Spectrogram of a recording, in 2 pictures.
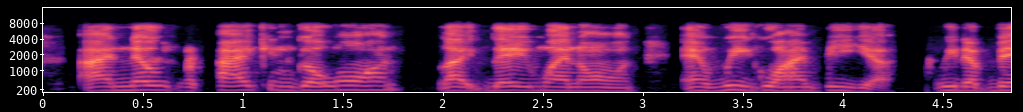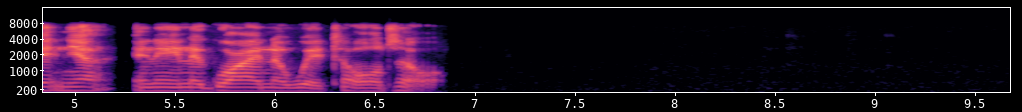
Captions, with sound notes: I know that I can go on like they went on and we (speaks in foreign language)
